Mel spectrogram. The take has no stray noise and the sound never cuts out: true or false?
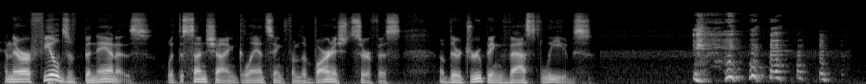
false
